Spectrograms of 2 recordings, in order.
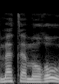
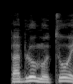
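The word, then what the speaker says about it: Pablo Motos: l'animate de l'émission est Pablo moto pas matamoro ou matamoto comme je l'avais mal prononcé au début Pablo moto est connu pour interviewer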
